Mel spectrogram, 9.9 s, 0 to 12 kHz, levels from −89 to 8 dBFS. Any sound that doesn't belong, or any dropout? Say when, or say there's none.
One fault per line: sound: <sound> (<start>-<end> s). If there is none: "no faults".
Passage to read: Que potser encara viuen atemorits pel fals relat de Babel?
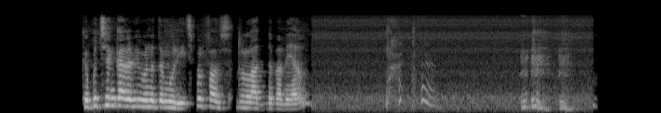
sound: cough (5.8-6.7 s)
sound: throat clearing (7.8-8.7 s)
